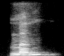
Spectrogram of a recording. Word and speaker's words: 门: 门, and that's the second tone, right?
